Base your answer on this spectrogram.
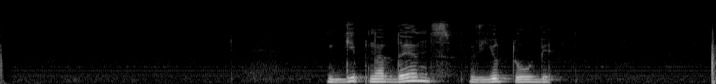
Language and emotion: Russian, neutral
